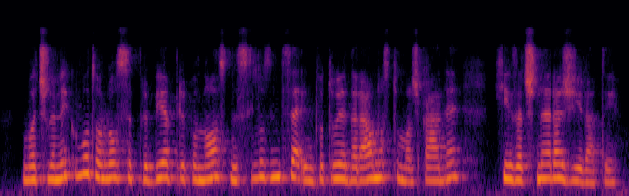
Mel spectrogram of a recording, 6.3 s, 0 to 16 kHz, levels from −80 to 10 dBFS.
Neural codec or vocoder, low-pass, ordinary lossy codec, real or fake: codec, 16 kHz, 0.8 kbps, ZipCodec; 7.2 kHz; Opus, 16 kbps; fake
